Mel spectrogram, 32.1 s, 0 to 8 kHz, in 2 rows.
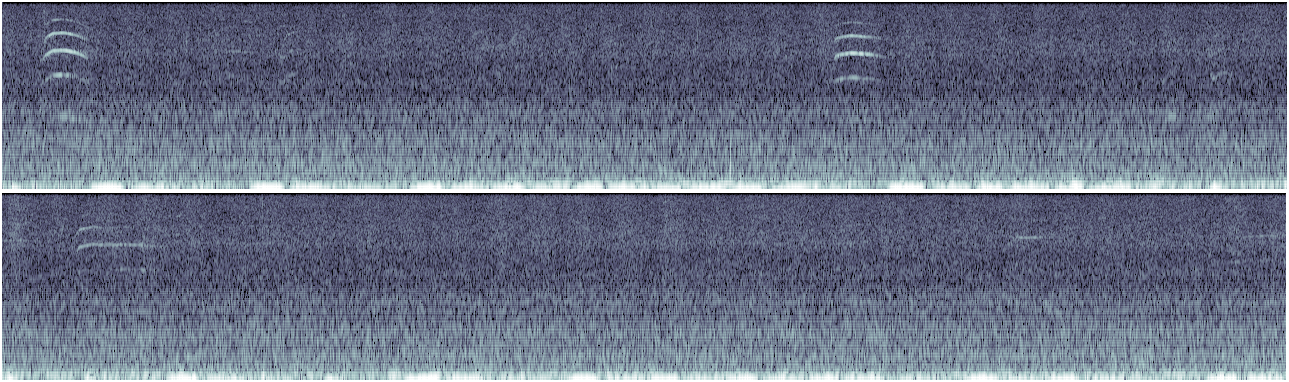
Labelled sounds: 0.4	1.1	killer whale, southern resident, K pod, call S16, 1.0 to 8.0 kHz
10.3	11.1	killer whale, southern resident, K pod, call S16, 1.9 to 7.1 kHz
26.5	27.0	killer whale, southern resident, 3.2 to 5.0 kHz
28.6	29.1	killer whale, southern resident, K pod, call S16, 3.3 to 4.1 kHz
31.2	32.0	killer whale, southern resident, K pod, call S16, 0.95 to 4.2 kHz

